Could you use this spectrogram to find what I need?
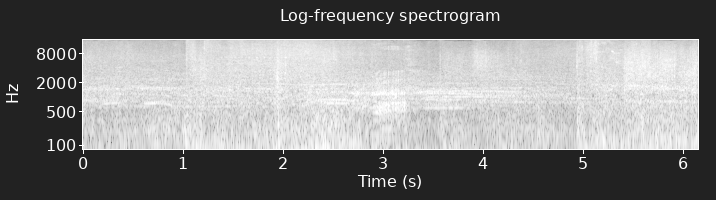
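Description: Cannons fire with deep booms.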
